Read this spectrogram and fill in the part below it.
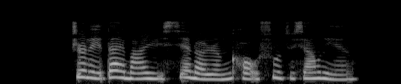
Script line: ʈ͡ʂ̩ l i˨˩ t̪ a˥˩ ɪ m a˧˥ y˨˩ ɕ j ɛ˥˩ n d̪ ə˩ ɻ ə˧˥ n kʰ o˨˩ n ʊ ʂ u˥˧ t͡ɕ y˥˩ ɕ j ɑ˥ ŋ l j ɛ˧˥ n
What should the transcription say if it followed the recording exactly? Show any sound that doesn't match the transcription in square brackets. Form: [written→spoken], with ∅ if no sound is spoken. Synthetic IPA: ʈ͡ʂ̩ l i˨˩ t̪ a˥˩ ɪ m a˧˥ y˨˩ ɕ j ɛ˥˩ n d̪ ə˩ ɻ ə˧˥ n kʰ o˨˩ [n→∅] ʊ ʂ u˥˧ t͡ɕ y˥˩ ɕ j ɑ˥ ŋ l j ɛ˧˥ n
